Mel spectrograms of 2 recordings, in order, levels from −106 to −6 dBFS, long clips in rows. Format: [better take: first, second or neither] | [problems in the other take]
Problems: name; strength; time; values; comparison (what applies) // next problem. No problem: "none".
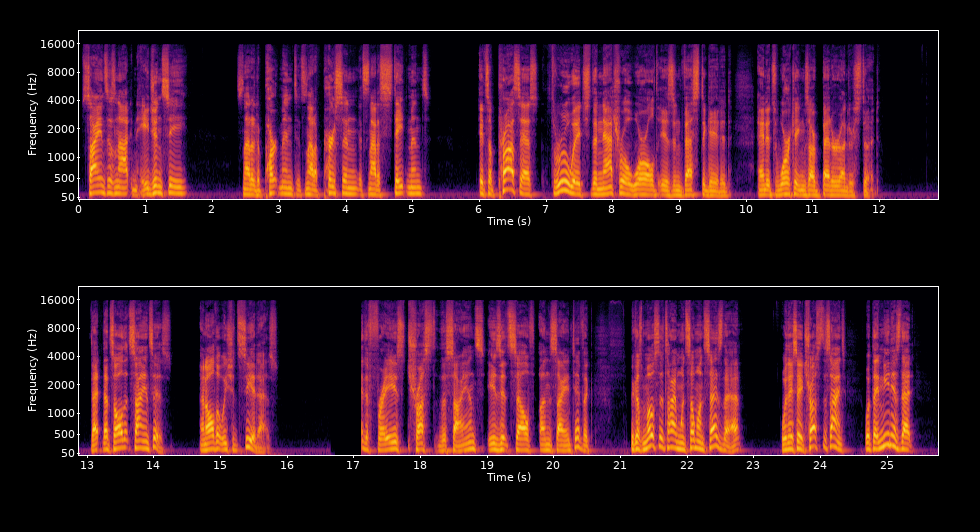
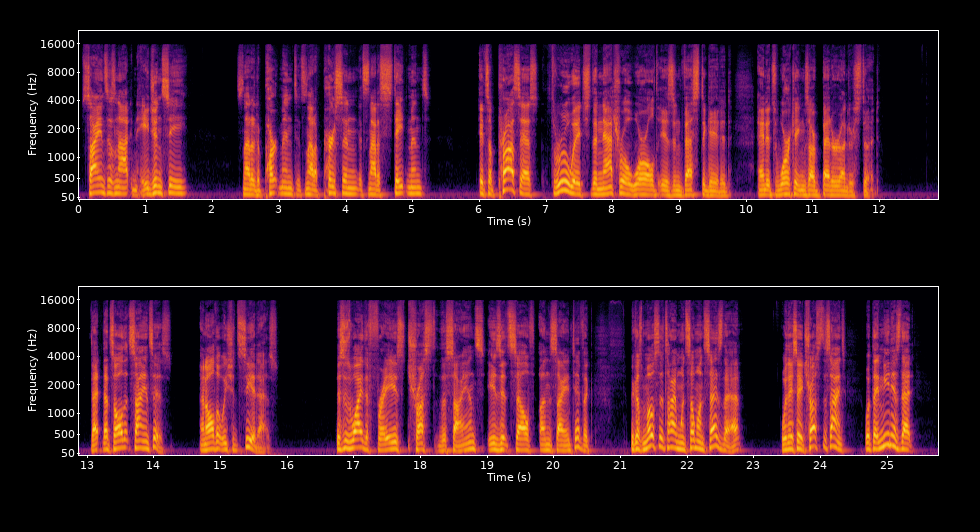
second | audio cutting out; at 17 s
